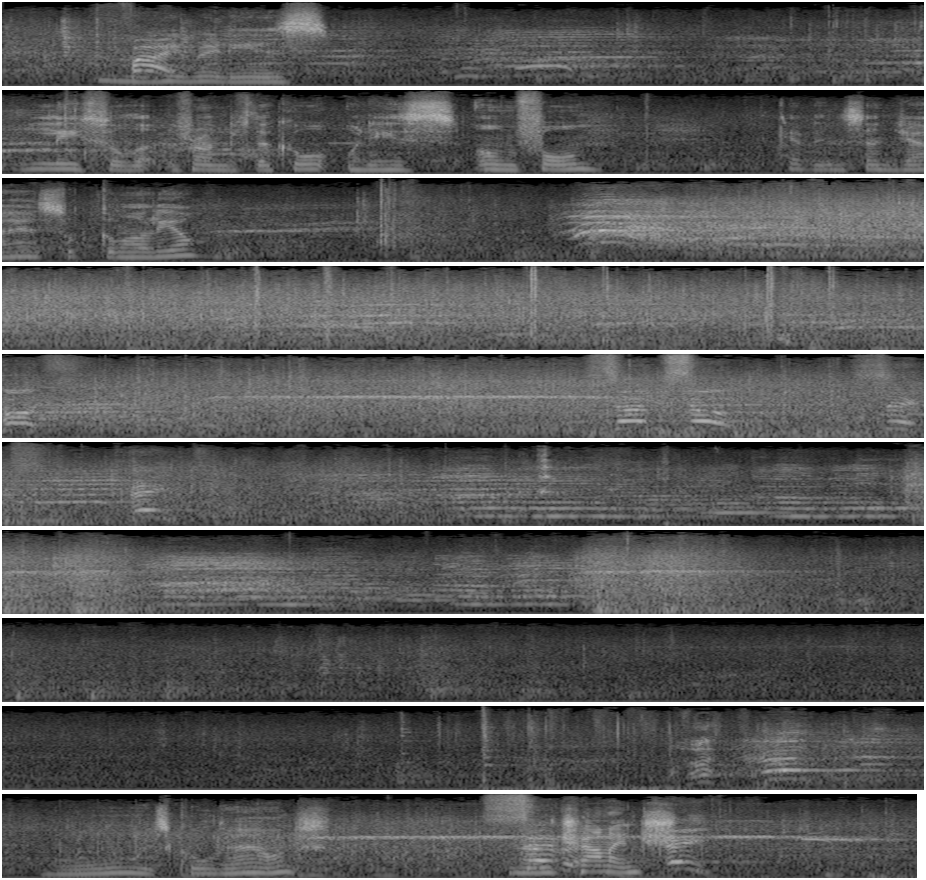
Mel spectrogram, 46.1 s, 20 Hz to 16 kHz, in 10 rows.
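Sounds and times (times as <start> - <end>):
crowd noise: 0.0 - 46.0
crowd cheering and calling out: 12.0 - 25.8
people clapping: 12.7 - 22.8
shoes squeaking on court: 25.3 - 26.6.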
